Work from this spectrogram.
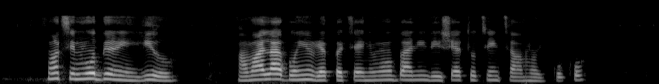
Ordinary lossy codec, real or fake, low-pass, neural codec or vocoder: none; fake; 9.9 kHz; codec, 32 kHz, 1.9 kbps, SNAC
